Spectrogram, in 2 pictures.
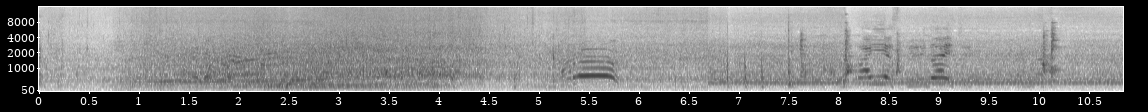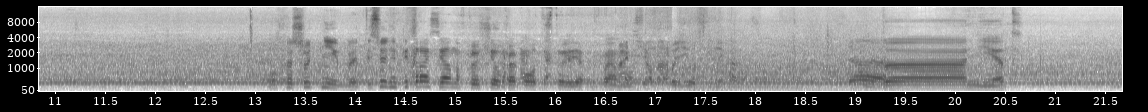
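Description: Men talk outdoors, calling to each other.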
